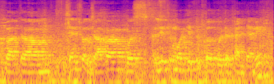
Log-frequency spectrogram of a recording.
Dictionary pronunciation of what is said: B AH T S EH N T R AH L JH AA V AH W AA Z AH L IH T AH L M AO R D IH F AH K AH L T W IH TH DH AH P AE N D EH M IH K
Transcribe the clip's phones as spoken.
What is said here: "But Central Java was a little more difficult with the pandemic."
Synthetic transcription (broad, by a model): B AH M S EH N T R AH L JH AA P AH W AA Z AH L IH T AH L M AO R D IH F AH K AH L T W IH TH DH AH P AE N D EH M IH K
